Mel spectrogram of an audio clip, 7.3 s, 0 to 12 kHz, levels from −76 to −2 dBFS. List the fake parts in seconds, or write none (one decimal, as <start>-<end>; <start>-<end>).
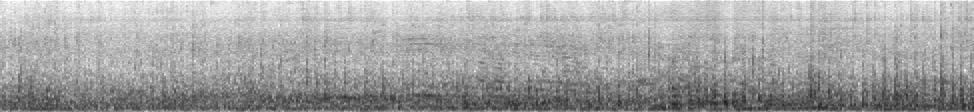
4.8-5.8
